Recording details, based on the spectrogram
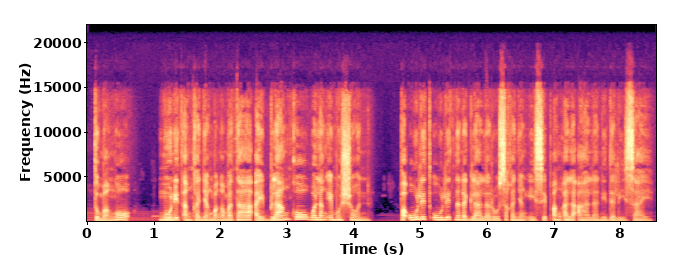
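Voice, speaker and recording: A Filipino woman tells a romantic drama as a scripted story. Her voice sits fairly low and she delivers it with measured drama, with soft music playing behind her. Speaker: storyteller, narrator. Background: background music.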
